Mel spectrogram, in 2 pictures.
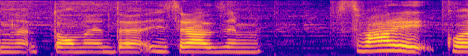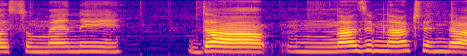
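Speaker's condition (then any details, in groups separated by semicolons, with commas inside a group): Friedreich's ataxia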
